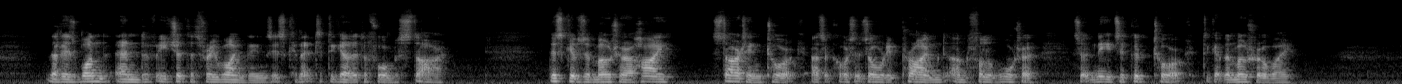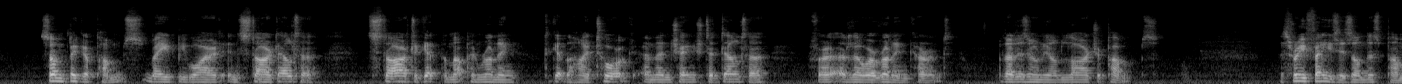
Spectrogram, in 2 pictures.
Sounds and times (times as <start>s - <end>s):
Speech: 0.5s - 4.6s, 5.5s - 13.0s, 14.4s - 25.7s, 26.8s - 28.0s.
